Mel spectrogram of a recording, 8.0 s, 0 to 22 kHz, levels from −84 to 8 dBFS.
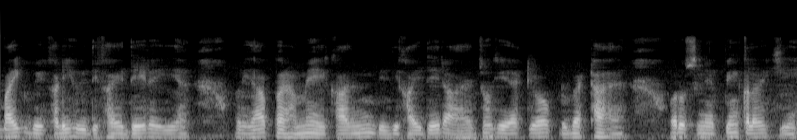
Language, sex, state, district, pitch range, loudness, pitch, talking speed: Hindi, male, Haryana, Charkhi Dadri, 100-105 Hz, -20 LUFS, 100 Hz, 235 wpm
